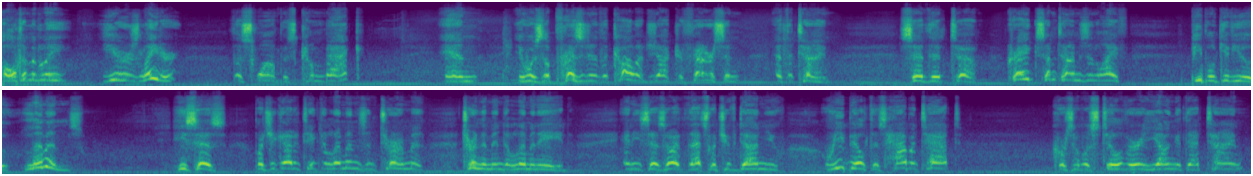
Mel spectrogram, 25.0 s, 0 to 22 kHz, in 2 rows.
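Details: Adult man with dysphonia after partial vocal cord resection: one third of the vocal cords removed in 2008 after two bouts of vocal cord cancer, first diagnosed from hoarseness; he never smoked, and the cancer was probably caused by secondhand smoke.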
